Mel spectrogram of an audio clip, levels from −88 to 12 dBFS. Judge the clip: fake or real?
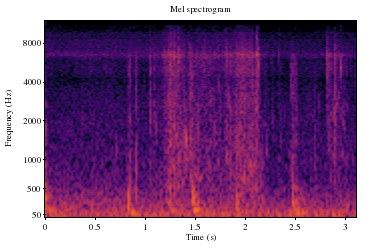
fake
